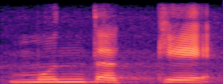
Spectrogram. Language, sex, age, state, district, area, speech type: Kannada, female, 30-45, Karnataka, Bidar, urban, read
